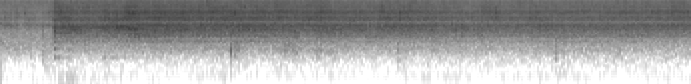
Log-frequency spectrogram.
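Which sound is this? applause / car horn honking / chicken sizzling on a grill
chicken sizzling on a grill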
